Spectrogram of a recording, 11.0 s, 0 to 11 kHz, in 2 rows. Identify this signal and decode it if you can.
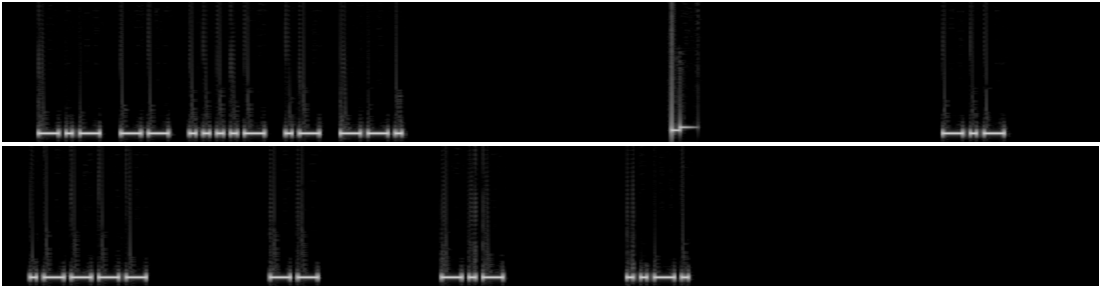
Morse code, heard as a keyed tone, about 34 wpm, spaced as for 18 wpm, 700 Hz. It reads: KM4AG K1MKF
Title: USA Call Signs - 5 Characters - 6x Character Spacing - 35wpm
